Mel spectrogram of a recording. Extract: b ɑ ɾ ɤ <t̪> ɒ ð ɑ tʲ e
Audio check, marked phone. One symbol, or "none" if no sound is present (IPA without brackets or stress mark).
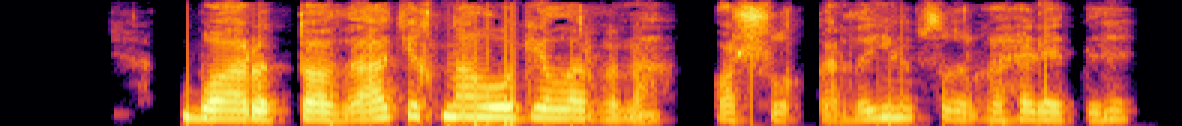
t̪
